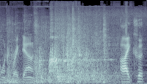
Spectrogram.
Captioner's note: pins knocking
